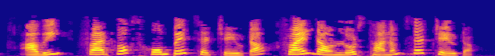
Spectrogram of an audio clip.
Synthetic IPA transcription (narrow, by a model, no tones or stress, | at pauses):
a̰ʋi | fajəɾfɔkshoːmpeːd͡ʑsɛʈ̚t͡ɕejwʈafajlɖawnloːɽst̪ʰaːnɐmsɛʈ̚t͡ɕejwʈa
